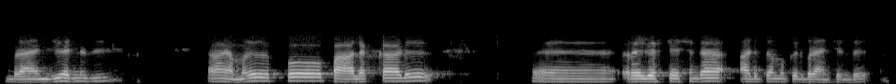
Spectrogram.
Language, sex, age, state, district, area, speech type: Malayalam, male, 18-30, Kerala, Palakkad, rural, conversation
